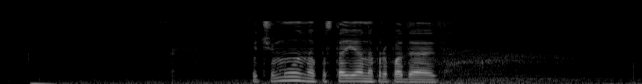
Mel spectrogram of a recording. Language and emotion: Russian, sad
